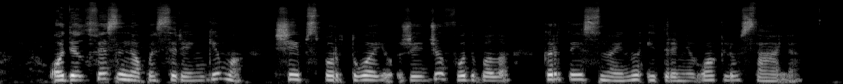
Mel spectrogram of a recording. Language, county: Lithuanian, Vilnius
